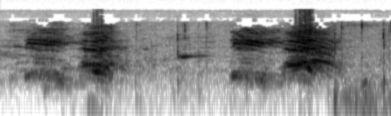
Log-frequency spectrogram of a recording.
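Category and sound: crowd, football fans shouting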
